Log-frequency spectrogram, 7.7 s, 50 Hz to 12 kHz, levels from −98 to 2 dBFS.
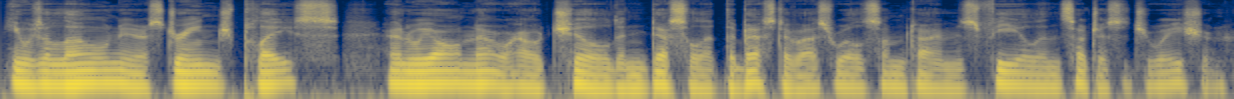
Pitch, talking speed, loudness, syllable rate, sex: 105 Hz, 200 wpm, -16 LUFS, 5.3 syllables/s, male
